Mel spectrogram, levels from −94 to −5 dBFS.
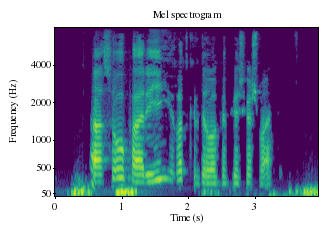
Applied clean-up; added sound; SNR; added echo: classical method spectral subtraction.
